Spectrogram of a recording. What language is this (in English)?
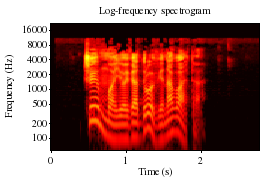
Belarusian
